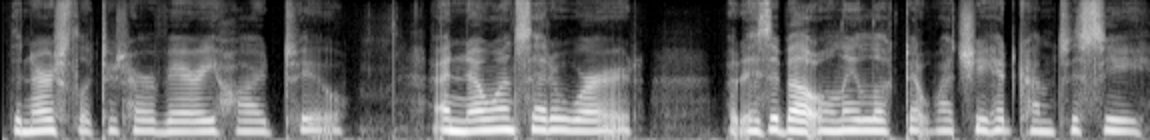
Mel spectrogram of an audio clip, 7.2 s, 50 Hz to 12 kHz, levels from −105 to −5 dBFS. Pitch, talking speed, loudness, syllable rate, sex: 215 Hz, 210 wpm, -19 LUFS, 5.4 syllables/s, female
